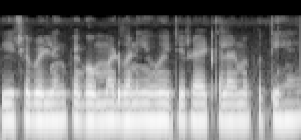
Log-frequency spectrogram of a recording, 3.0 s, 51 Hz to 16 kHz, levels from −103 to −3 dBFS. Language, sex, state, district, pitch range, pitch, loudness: Hindi, male, Bihar, Saran, 115-120 Hz, 120 Hz, -15 LUFS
